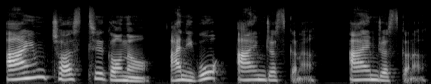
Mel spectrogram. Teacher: 자음이 저렇게 세 개가 붙어 있는 경우에 중간에 오는 T나 D 소리들을 많이 삭제시키고 발음을 안 합니다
